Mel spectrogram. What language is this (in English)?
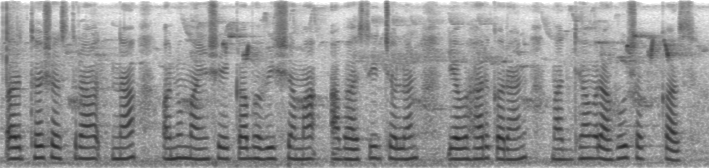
Marathi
